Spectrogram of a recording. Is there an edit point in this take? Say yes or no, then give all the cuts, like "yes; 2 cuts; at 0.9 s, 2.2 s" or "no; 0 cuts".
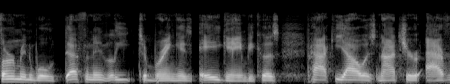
yes; 2 cuts; at 1.3 s, 3.0 s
